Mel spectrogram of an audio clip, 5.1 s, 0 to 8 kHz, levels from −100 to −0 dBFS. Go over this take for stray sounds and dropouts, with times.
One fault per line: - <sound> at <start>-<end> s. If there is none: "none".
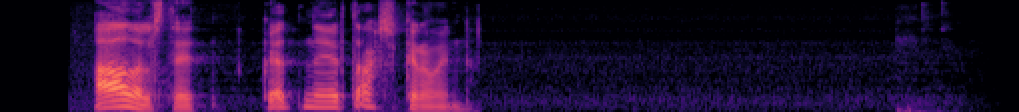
none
